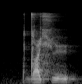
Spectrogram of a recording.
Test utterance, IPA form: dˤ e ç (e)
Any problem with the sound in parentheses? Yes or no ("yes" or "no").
yes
